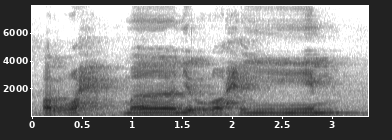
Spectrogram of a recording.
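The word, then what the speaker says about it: الرَّحْمَٰنِ الرَّحِيمِ: Di sini ada dua huruf ha kecil, yaitu harus pengucapan dengan jelas Ar-Rahmanir-Rahim. Ini juga harus kita hati-hati, terkadang ini yang sering kita salah karena haknya ini terbaca huruf hak besar, sedangkan ini adalah hak kecil, yang artinya adalah yang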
